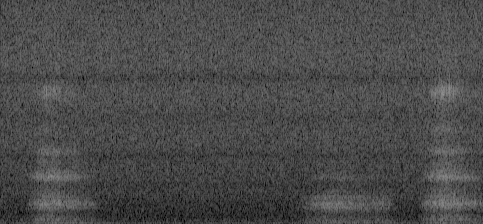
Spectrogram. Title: boyfriend snores louder after i open his mouth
